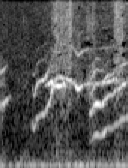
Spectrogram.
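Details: Newborn Jindo pups, two days old, nine in the litter, cared for by their mother Sarang, whine in overlapping rising and falling squeals, several voices crossing at once, against a faint low background hum.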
